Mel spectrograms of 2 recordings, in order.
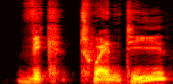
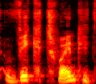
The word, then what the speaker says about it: VIC-20: Denn der Commodore Deutschland-Chef, der Harald Speyer, der warnt die US-Kollegen, den Rechner hier vielleicht besser nicht VIC-20 zu nennen, denn je nach Aussprache könnte das unflätig klingen, wenn man das V halt wie ein F ausspricht.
